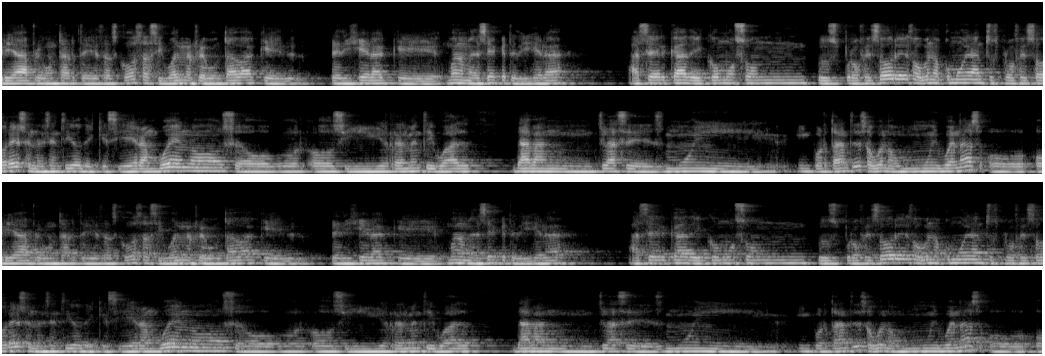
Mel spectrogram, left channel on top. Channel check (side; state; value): both; normal; correlation 0.73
